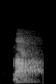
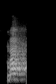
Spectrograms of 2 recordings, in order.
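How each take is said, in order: First: Low, short checked tone on 嘛; 嘛 as a short low syllable; fourth tone. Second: High, short forceful tone on 嘛; 嘛 as a short high punch; eighth tone. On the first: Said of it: "四声是低低音". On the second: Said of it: "八声是悬的低音". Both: Shown as a demonstration.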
